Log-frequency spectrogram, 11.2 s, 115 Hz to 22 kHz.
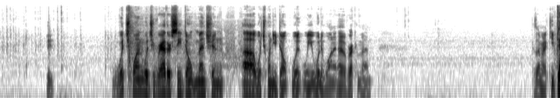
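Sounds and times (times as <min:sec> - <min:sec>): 
typing on a computer keyboard: 0:00.0 - 0:02.3
speech: 0:00.9 - 0:01.3, 0:02.2 - 0:07.5, 0:10.7 - 0:11.1.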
